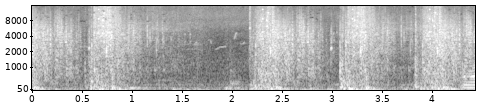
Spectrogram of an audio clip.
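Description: Wooden blocks crack and break in a game.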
